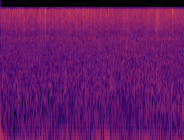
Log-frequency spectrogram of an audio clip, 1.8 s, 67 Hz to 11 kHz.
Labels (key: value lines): label: biophony
recorder: SoundTrap 300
